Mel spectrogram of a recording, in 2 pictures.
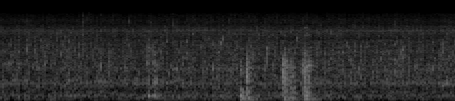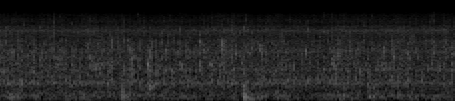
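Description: Chicken livers and sliced onions sizzling steadily in hot oil in a wok, with a wooden spatula knocking and scraping against the pan several times as they are stirred.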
